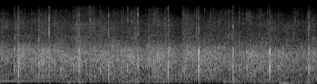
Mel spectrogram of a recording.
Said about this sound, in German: Nochmal einen Applaus.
